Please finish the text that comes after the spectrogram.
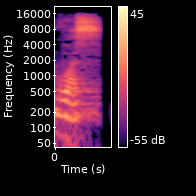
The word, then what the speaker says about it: gouache: Mungkin tulisannya di sini seperti susah disebut ya, gouache seperti itu, tapi sebenarnya cara bacanya adalah gouache.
